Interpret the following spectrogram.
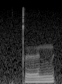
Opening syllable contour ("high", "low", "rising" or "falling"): rising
